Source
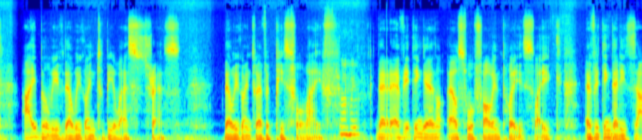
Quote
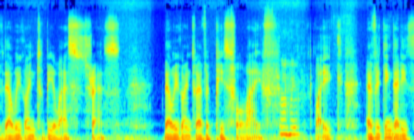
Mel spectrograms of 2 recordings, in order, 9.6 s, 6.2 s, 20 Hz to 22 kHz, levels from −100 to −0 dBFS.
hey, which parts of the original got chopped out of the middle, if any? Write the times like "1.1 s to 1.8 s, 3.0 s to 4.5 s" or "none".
5.6 s to 8.0 s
